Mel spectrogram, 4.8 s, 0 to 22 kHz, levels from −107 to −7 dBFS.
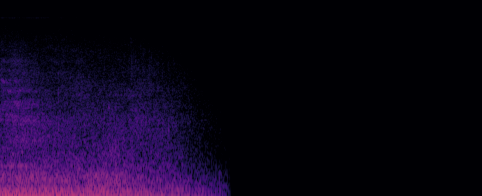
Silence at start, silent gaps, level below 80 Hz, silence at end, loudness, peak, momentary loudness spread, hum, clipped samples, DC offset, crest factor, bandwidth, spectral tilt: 0 s; none; -72 dBFS; 2.5 s; -66 LUFS; -50 dBFS; 4 LU; none; under 0.1%; under 0.1%; 18 dB; 16 kHz; -5.5 dB/octave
